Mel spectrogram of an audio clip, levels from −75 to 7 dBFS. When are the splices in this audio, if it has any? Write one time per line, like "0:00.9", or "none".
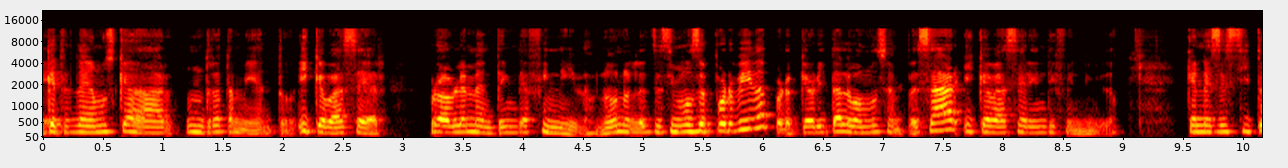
none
